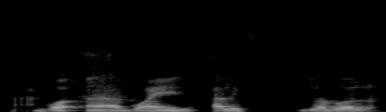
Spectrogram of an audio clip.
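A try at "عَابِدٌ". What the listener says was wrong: গয়েনের উপরে একটি নোক্তা থাকে, এখানে আইন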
